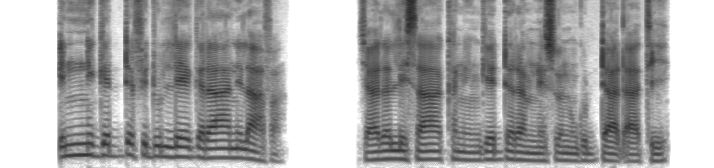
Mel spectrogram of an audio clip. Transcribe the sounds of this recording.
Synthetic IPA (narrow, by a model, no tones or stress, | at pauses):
ʔɪnːɪɡɛd̪ːɐfɪd̪ʊlːe̞ːɡɐɾaːnɪlaːfɐ | d͡ʒaːlɐlːɪsaːkɐnhɪŋɡed̪ːɐɾɐmnɛsʊŋɡʊd̪ːaːᶑa̰ːt̪iː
